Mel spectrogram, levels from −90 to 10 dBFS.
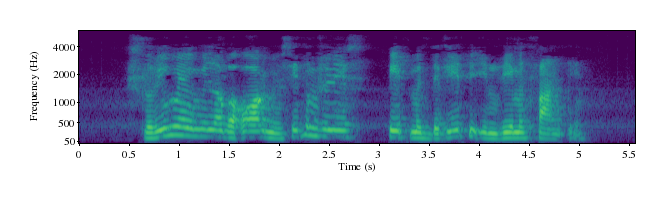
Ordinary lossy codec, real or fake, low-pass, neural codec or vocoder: MP3, 24 kbps; fake; 5.4 kHz; autoencoder, 48 kHz, 32 numbers a frame, DAC-VAE, trained on Japanese speech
